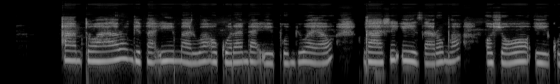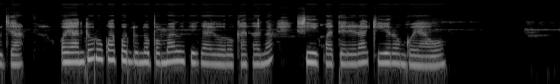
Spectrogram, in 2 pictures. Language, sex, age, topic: Oshiwambo, female, 25-35, finance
